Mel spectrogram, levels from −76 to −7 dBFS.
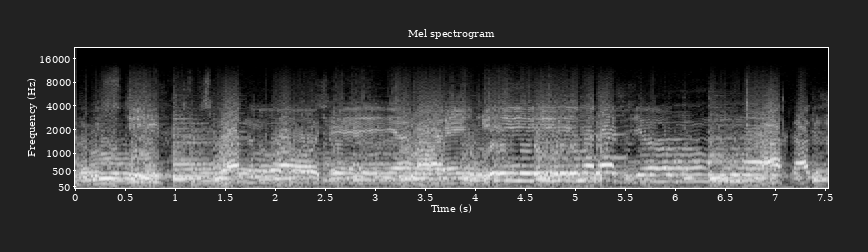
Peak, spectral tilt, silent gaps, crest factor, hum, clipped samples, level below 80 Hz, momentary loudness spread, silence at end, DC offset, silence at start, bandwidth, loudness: -6 dBFS; -6 dB/octave; none; 10 dB; none; under 0.1%; -44 dBFS; 4 LU; 0 s; 0.9%; 0 s; 13 kHz; -16 LUFS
